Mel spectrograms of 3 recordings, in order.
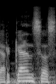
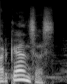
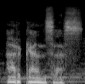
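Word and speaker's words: Arkansas: como sus guías y su acento único nos dio la pronunciación inusual de Arcansas en los años 1800. Un senador en realidad intentó que sonara más inglés como arcansas, pero para entonces todos ya decían arcansas.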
